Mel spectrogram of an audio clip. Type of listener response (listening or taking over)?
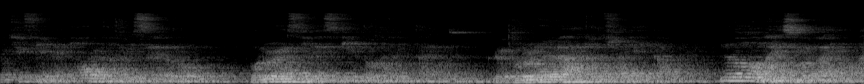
listening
